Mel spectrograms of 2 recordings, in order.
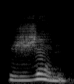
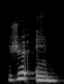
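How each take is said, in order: First: The pronoun merges into the verb as one word. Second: The pronoun is a separate full syllable. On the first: The speaker calls it right. "on prononce comme un seul mot" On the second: The speaker calls it wrong. "elle fait l'élision, mais elle dit je aime. Non"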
